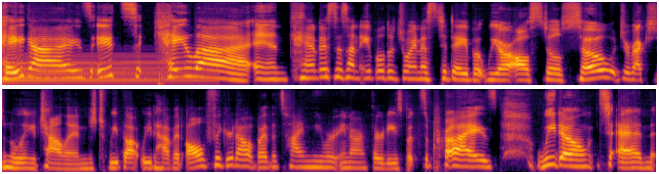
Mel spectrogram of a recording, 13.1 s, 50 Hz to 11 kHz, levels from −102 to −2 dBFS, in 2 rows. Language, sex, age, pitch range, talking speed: English, female, 20-39, 170-240 Hz, 190 wpm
